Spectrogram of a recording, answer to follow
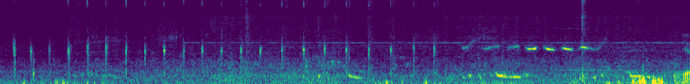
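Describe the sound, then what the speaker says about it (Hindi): Wild pigeons and black-and-white pigeons coo softly and repeatedly nearby over quiet background chatter, with a burst of wing flapping toward the end. "ये देखिए वाइट ब्लैक एंड वाइट कबूतर बार बार उड़ के बैठ रही है"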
